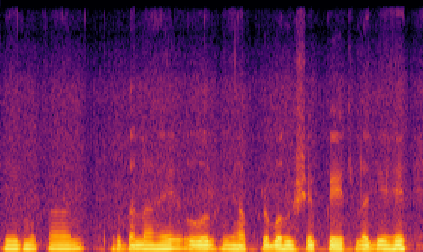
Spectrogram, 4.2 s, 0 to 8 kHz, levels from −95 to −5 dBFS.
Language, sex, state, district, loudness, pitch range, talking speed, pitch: Hindi, male, Uttar Pradesh, Saharanpur, -15 LUFS, 115-130 Hz, 155 wpm, 125 Hz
